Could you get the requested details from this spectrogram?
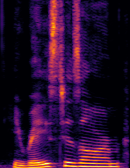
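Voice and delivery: usual speaking voice

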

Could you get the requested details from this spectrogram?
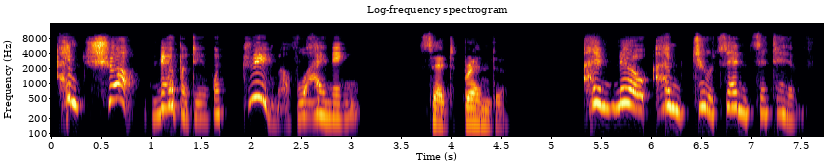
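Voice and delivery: high, fussy little dog voice; a wheedling lapdog fishing for cocoa; Brenda the dog. A narrator's reading. Brenda the dog begging Lucy for cocoa, high and fussy.

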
